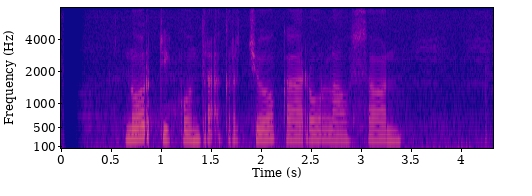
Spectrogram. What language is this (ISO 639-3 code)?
jav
